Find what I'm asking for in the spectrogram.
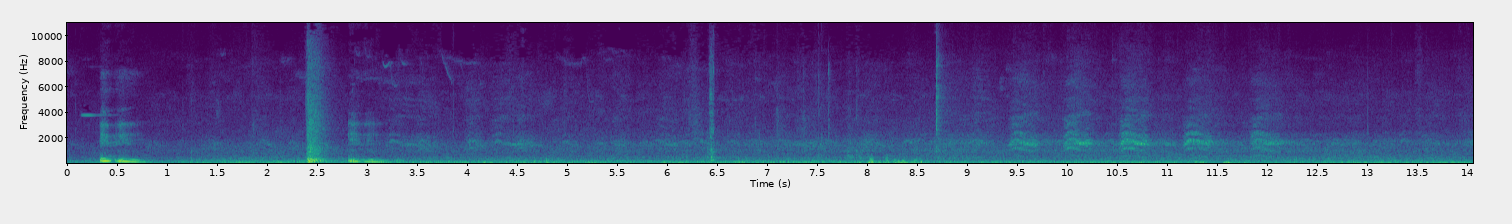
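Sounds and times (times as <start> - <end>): steady low rumble: 0.0 - 14.0
sharp knock: 2.4 - 2.7
crow-like caws: 2.8 - 14.0.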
